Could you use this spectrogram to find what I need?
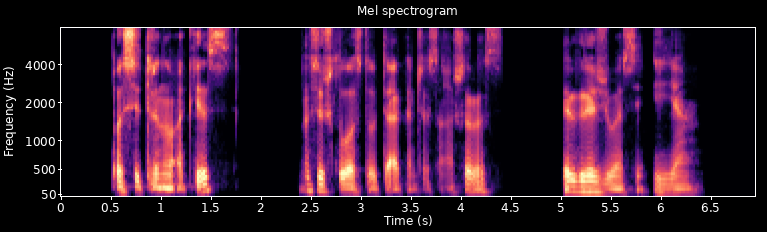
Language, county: Lithuanian, Klaipėda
